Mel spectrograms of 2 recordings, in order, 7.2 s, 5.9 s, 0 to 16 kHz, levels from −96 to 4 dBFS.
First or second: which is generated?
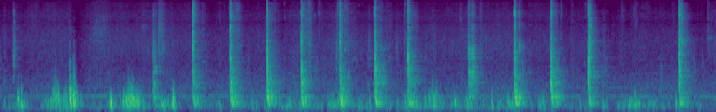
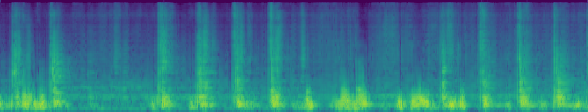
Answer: second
